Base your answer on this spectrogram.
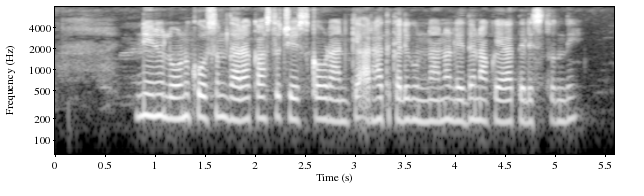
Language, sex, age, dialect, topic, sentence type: Telugu, female, 18-24, Utterandhra, banking, statement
